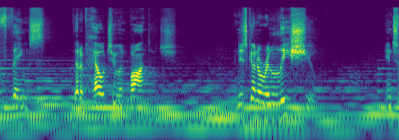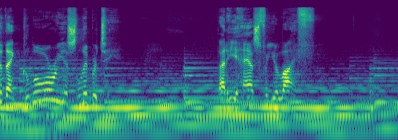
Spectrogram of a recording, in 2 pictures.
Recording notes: Live from Neuma Church in Melbourne, Australia.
